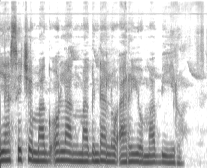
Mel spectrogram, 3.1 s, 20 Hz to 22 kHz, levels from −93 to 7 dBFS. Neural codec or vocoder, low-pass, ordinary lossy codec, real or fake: vocoder, 44.1 kHz, 128 mel bands every 256 samples, BigVGAN v2; none; none; fake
